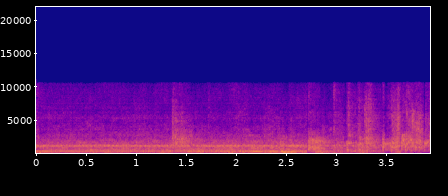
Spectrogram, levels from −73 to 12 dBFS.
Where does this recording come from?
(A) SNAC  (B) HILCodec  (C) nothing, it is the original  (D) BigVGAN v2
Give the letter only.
B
